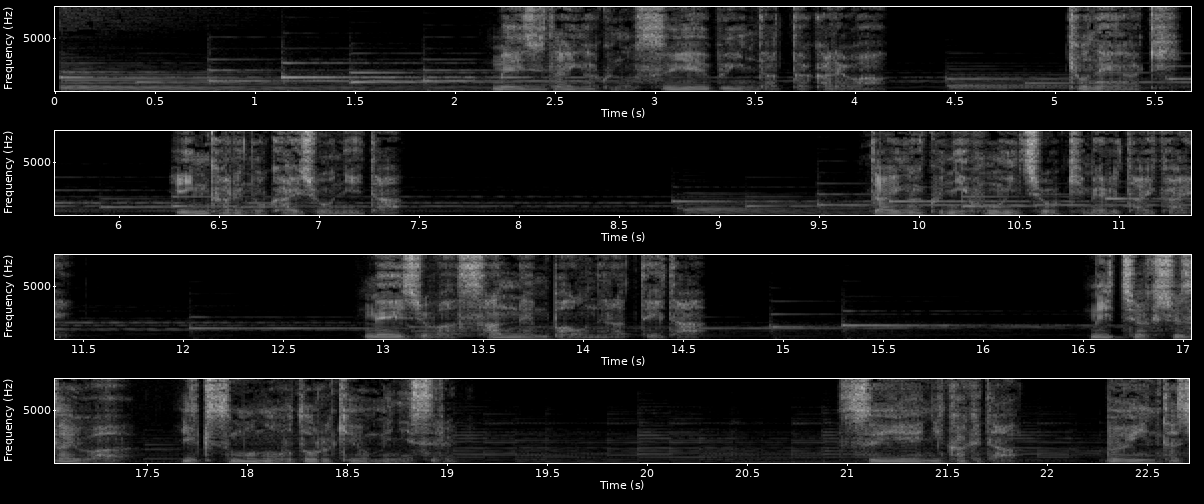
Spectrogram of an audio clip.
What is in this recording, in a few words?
japanese documentaries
